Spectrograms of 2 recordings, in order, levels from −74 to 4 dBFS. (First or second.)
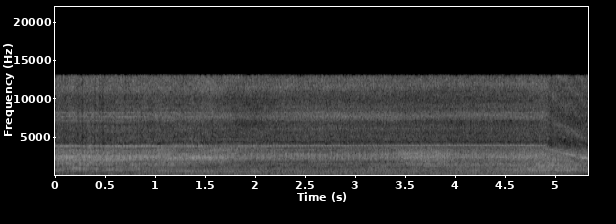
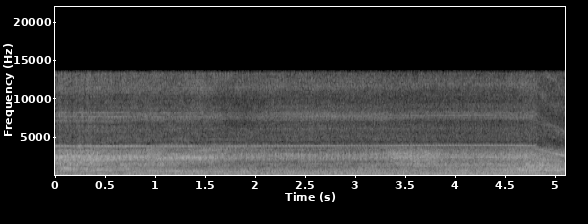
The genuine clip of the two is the second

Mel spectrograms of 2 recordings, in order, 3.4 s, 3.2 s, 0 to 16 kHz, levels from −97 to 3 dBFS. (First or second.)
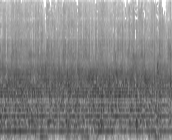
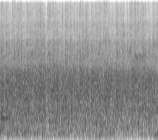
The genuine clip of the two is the second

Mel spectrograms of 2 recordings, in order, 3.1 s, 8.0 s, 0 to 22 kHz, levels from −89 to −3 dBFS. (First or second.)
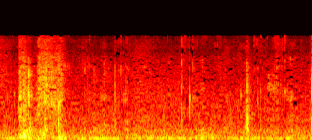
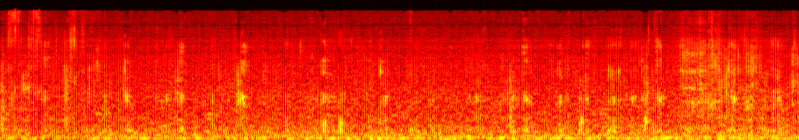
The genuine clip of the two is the first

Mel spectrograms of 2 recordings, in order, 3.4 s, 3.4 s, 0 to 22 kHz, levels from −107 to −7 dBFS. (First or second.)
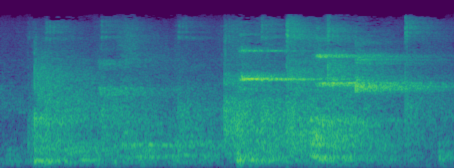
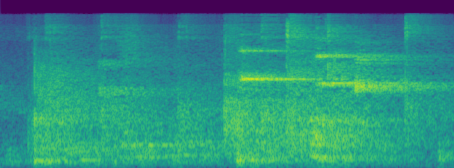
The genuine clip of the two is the second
